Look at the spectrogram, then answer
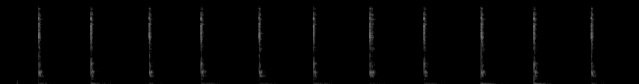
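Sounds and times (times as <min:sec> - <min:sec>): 
large clock ticking: 0:00.3 - 0:06.2.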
